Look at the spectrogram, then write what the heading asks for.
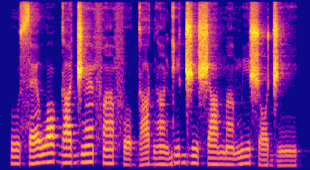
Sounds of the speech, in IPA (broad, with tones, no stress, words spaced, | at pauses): u˨sɛ˨˦wɔ˦ ɡa˧ d͡ʒɛ̃˦fã˧fo˨ ɡa˨˦ ɡã˧ɡi˦ d͡ʒi˦˨ʃa˧ mã˧mi˦ʃɔ˧ d͡ʒĩ˧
